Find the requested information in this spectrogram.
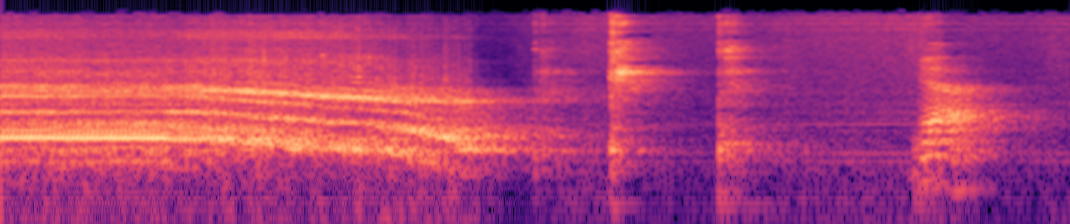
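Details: Long drawn-out shout waking people for the pre-dawn sahur meal trails off into two or three sharp coughs.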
